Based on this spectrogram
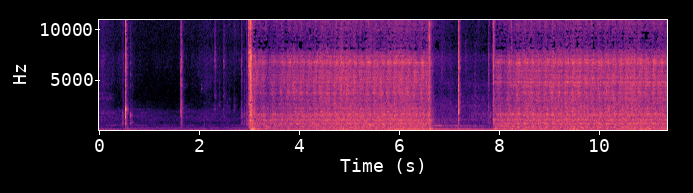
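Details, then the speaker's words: Car with solid engine mounts, no alternator, push-button start: engine catches after a short crank into a fast, lumpy idle with low rumble, shaking the car; idle too high, owner suspects choke since electric choke isn't hooked up. "I know the idle's up a bit too high. I'm pretty sure it has to do with the choke, because I don't have the electric choke hooked up."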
